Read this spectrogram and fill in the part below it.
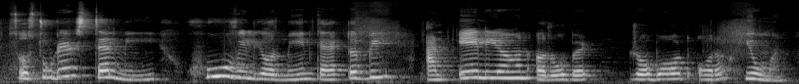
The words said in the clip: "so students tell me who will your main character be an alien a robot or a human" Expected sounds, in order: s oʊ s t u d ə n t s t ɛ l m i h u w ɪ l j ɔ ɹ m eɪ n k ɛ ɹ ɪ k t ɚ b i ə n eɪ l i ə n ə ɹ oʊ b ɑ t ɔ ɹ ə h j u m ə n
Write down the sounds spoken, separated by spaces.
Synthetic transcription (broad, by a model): s oʊ s t u d ə n t s t ɛ l m i h u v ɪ l j ɔ ɹ m eɪ n k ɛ ɹ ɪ k t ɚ b i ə n eɪ l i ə n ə ɹ oʊ b ɑ t ɔ ɹ ə h j u m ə n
